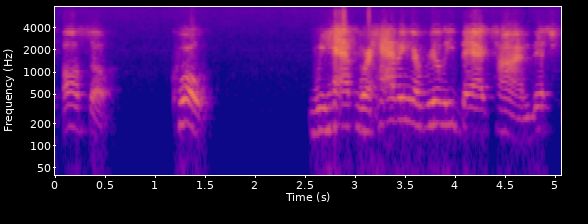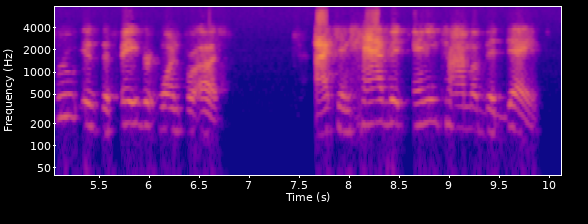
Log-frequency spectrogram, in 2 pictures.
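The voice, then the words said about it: Strained, nearly lost voice. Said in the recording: “my voice is gone”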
